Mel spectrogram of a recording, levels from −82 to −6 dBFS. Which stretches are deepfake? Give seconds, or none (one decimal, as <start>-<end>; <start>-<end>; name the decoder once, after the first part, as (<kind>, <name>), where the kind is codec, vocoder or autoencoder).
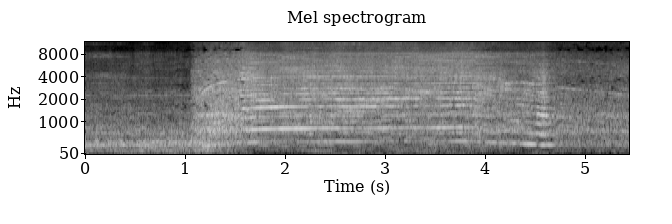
0.0-0.9 (codec, SNAC); 1.6-4.7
